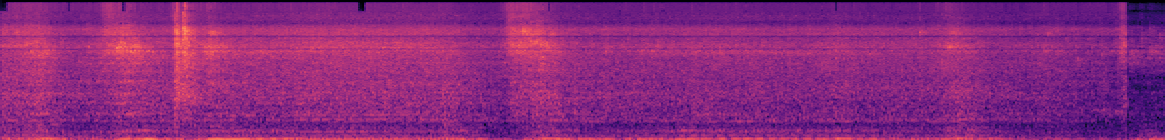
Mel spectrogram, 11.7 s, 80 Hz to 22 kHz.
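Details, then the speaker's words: 1973 Chevrolet K5 Blazer, bought with a broken motor and now repaired, on a test drive: deep, steady V8 rumble through gentle revs and lifts, smooth and even; normal running engine. "so I want to show you guys today what a running K5 looks like"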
